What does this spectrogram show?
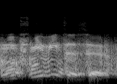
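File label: Polish chat; War Thunder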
